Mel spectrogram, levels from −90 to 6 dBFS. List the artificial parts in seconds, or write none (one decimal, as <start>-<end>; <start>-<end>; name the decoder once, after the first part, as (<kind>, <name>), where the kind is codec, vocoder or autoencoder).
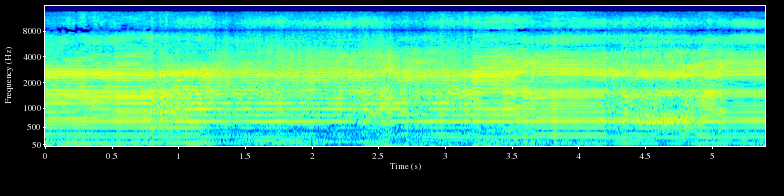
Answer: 0.8-3.2 (codec, SNAC); 4.2-4.9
